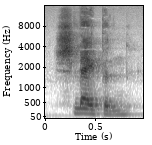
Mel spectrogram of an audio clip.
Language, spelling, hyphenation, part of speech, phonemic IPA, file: Dutch, slijpen, slij‧pen, verb, /ˈslɛi̯.pə(n)/, Nl-slijpen.ogg
- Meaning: 1. to sharpen 2. to grind (a lens e.g.)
